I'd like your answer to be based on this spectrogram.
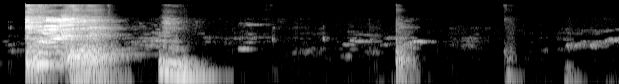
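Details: Deliberate cough for a cough-and-spit challenge: two loud, forceful coughs followed by a few softer throat noises in a quiet room.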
